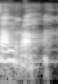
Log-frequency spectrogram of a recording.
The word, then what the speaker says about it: Sandra: Am I pronouncing Sandra correctly or is it Sandra? Sandra. Sandra. – Well, it depends on the language, but in Austria, it's Sandra.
